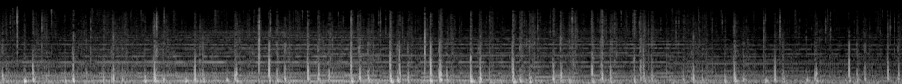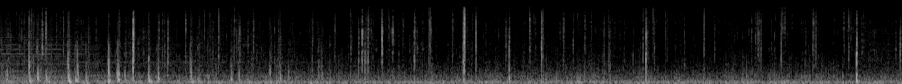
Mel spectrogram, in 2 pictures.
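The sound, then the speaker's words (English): Galloping horse hooves beat out a rapid, steady clip-clop that starts loud and full, then gradually thins and fades over the second half until only faint, scattered hoofbeats remain. “heard the fading sound of galloping abs.”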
